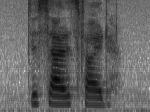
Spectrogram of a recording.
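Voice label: "dissatisfied", American English; pronunciations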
